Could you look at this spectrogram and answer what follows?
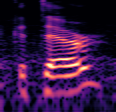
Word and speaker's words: Keter: of mine who does, every time I tried to say Keter, He says I'm not saying it right. Keter. It's something like that. But I don't have the right tongue jujitsu to pronounce it correctly. So I stick with keter like better.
